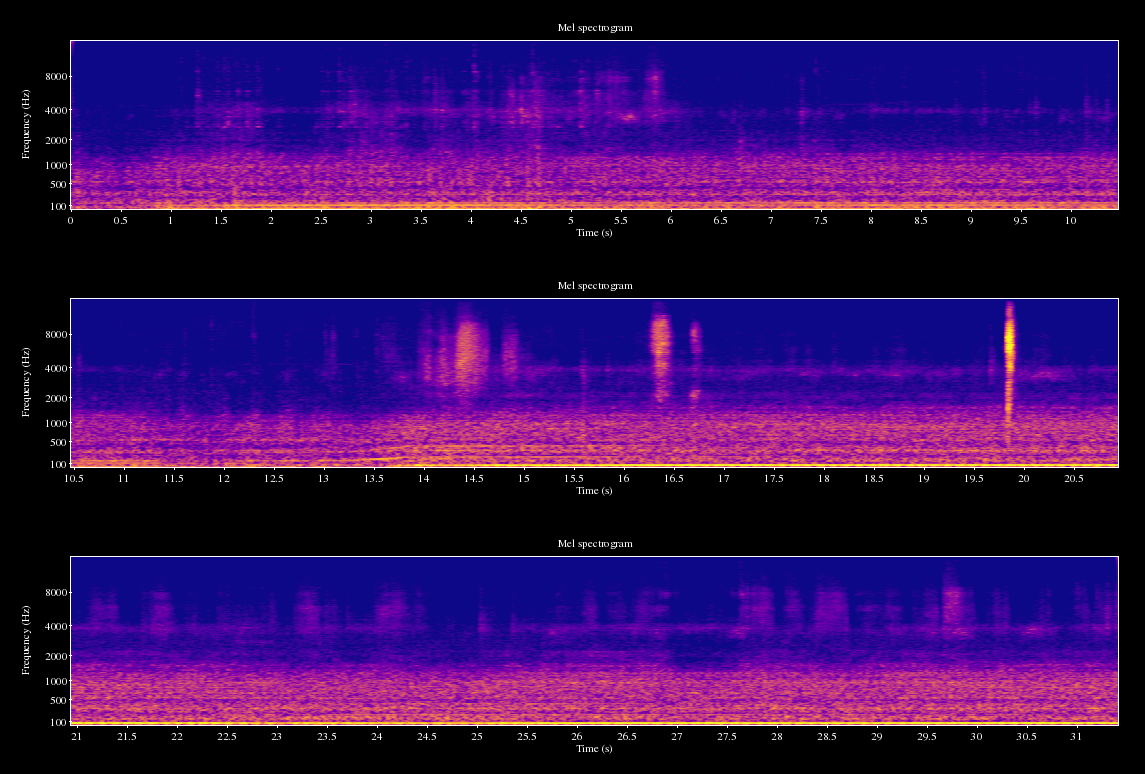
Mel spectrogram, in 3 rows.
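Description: Heavy truck's diesel engine running, heard from inside the cab while driving. The engine note dips briefly, then rises and holds louder and slightly higher from about 14 seconds in.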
